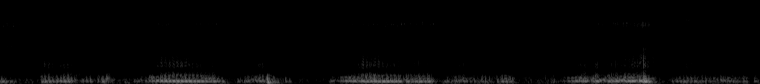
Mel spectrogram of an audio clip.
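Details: A cat asleep and snoring very hard, slow deep rasping inhalations about every two to three seconds, rumbling low with quieter breathing between them.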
